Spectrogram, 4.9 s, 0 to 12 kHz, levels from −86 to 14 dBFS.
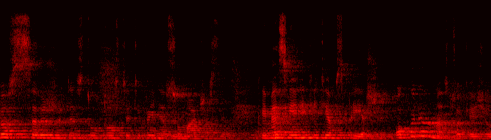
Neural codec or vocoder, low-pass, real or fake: none; 10.8 kHz; real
